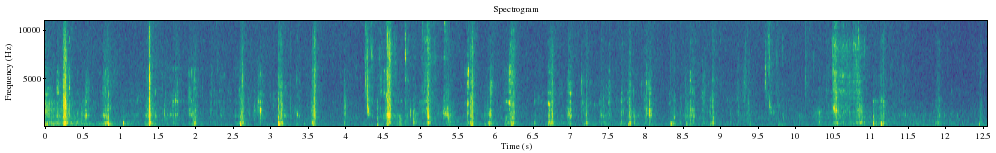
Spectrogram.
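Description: A person chewing crunchy papaya salad up close to the microphone: soft, irregular crunches and mouth clicks, a few a second, bunched more densely about four seconds in and again near the end.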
